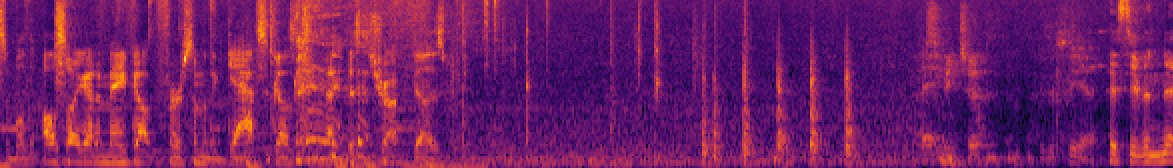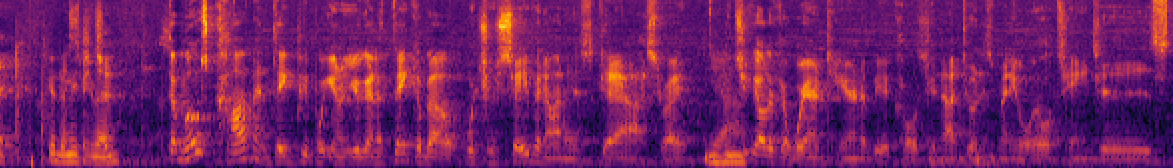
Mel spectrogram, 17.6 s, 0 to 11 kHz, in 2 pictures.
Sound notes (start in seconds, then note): 5.2 knocking on the door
